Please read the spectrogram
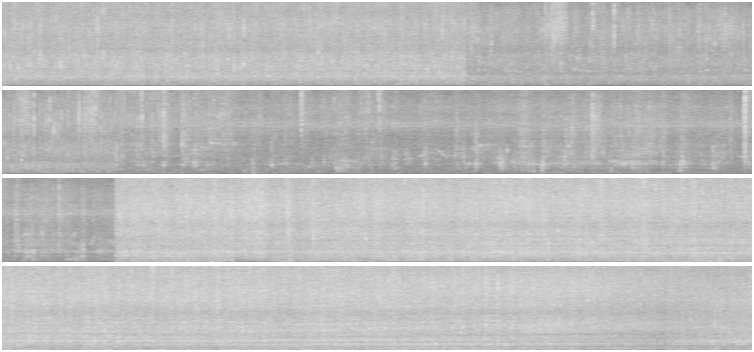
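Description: Stream water rushing over rocks, a steady rush that steps abruptly in level: quieter for a stretch in the middle with irregular splashes, then louder and fuller from just past halfway on.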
